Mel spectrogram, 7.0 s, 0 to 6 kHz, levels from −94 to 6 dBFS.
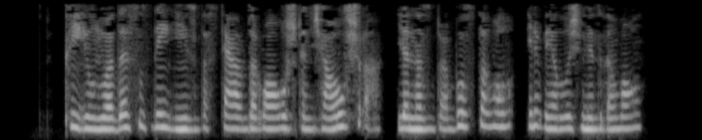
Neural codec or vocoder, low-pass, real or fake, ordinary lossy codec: autoencoder, 44.1 kHz, a latent of 192 numbers a frame, MeloTTS; 5.4 kHz; fake; MP3, 24 kbps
